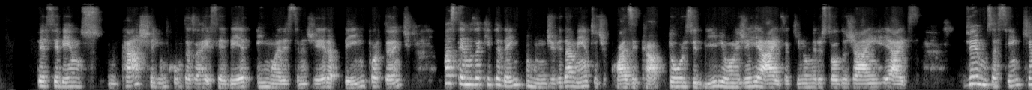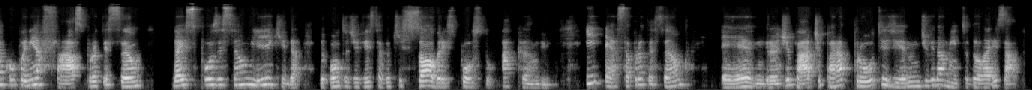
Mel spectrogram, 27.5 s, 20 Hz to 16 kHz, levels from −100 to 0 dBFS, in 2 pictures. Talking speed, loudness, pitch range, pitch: 135 wpm, -24 LUFS, 165-245 Hz, 195 Hz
